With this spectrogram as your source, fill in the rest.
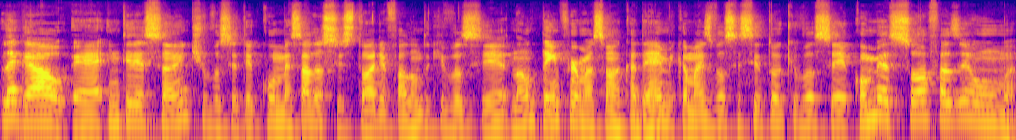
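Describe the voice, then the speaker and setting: A man speaks at a fairly quick pace with a somewhat breathy sound. His pitch sits fairly high. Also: ordinary pitch variation, hardly any pauses. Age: 20s. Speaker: podcast co-host, project manager. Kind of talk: casual chat.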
